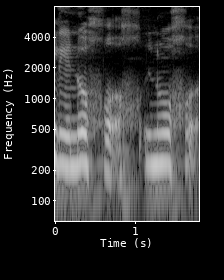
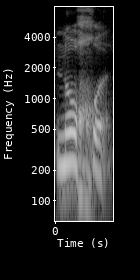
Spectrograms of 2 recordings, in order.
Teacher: ख को तफम के साथ मोटा पढ़ेंगे नोख ख के ऊपर जब जबर या पेश होता है तो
